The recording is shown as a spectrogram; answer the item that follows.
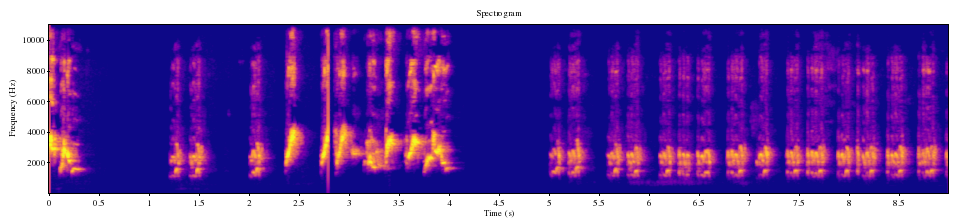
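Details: Red-whiskered bulbul giving a lively warbled phrase of chirps, then after a pause a long steady series of identical clipped double notes repeated about three times a second.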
